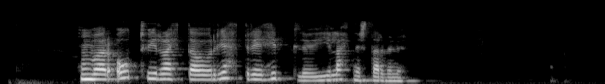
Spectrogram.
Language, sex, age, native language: Icelandic, female, 30-39, Icelandic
